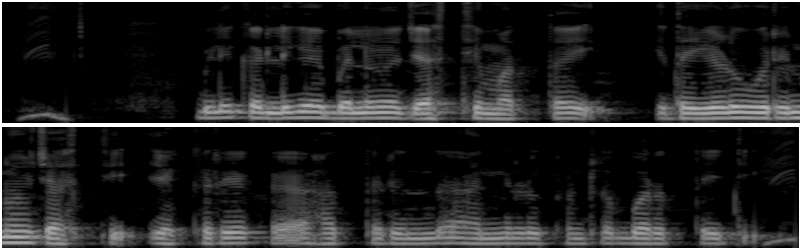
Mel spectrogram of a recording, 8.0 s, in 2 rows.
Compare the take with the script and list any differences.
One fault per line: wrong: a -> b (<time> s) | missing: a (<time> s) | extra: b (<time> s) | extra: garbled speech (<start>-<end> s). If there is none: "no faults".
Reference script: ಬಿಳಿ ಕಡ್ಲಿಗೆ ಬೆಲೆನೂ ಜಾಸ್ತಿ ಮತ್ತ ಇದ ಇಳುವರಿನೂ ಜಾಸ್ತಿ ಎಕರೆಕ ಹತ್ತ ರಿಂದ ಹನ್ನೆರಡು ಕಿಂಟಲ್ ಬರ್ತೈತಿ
no faults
